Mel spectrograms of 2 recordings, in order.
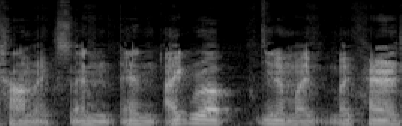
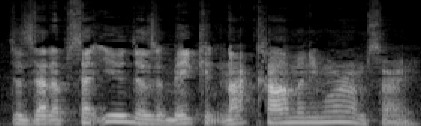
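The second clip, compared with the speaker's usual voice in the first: ordinary talk, nothing marked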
